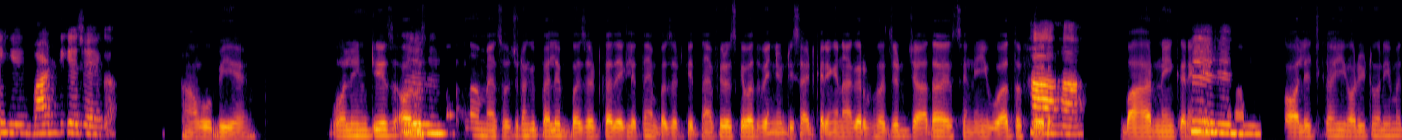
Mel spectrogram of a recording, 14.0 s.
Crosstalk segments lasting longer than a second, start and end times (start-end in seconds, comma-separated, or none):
none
